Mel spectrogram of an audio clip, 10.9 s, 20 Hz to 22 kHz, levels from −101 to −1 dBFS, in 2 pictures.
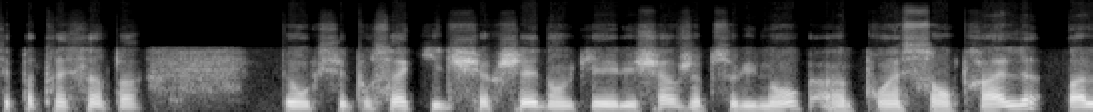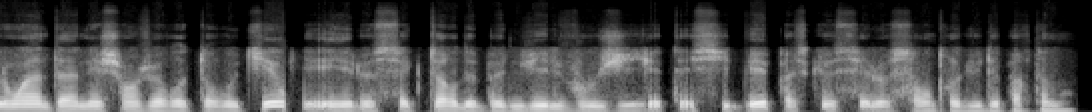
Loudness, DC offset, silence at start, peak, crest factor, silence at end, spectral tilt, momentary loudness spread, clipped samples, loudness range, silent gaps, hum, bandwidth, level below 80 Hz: -20 LUFS; under 0.1%; 0 s; -2 dBFS; 16 dB; 0.1 s; -7 dB/octave; 7 LU; under 0.1%; 3 LU; none; none; 9.6 kHz; -50 dBFS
